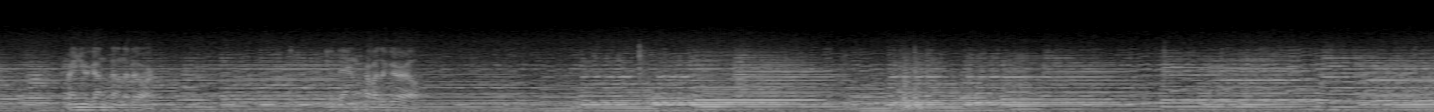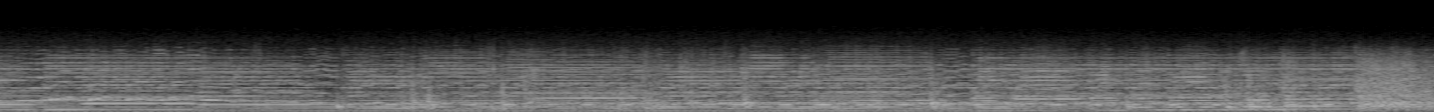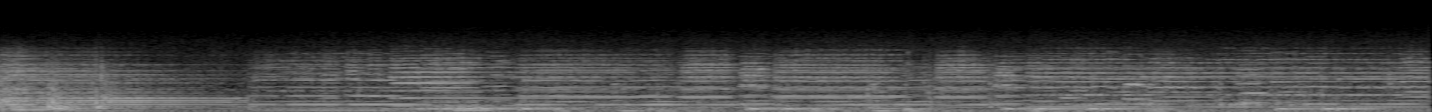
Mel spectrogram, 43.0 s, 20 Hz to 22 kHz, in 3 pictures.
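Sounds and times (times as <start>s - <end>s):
dramatic orchestral music: 0.0s - 43.0s.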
